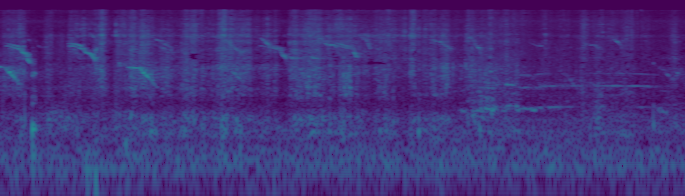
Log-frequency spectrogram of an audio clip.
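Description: Faint bird chirps, short falling notes repeated roughly every second, over soft rustling of tissue paper being unwrapped in a cardboard box.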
